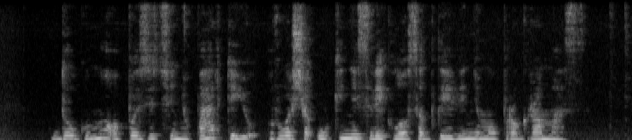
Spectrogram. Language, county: Lithuanian, Marijampolė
